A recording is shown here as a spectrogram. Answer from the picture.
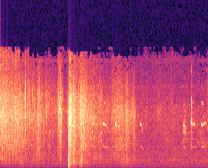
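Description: Paper towels rustling softly as a slab of cured pork belly is lifted and moved on them, with a single sharp knock about a second and a half in.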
